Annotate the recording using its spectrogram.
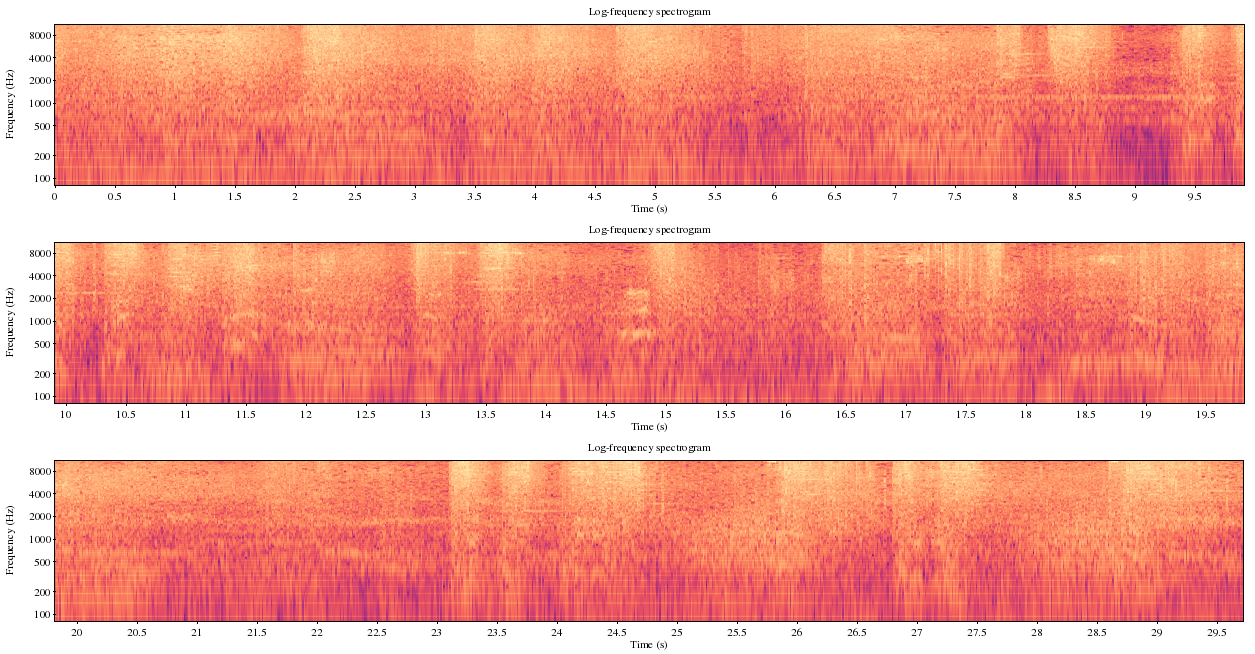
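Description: Blades slash and clang in a fierce fight.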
